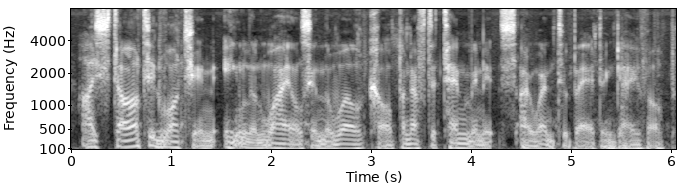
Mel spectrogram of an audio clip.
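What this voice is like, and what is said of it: Voice sounds ill. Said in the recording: “You may be able to tell by my voice, by the way, that I've been ill this week.”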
